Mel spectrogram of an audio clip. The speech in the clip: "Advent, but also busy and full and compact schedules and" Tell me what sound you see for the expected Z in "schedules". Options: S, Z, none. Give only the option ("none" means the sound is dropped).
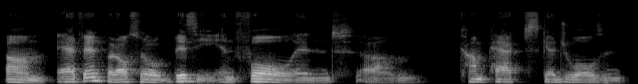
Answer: Z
